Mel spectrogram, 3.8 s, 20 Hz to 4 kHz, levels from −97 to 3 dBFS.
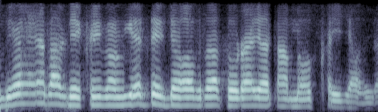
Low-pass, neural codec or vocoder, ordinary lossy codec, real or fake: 3.6 kHz; codec, 16 kHz in and 24 kHz out, 0.6 kbps, FireRedTTS-2 codec; none; fake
